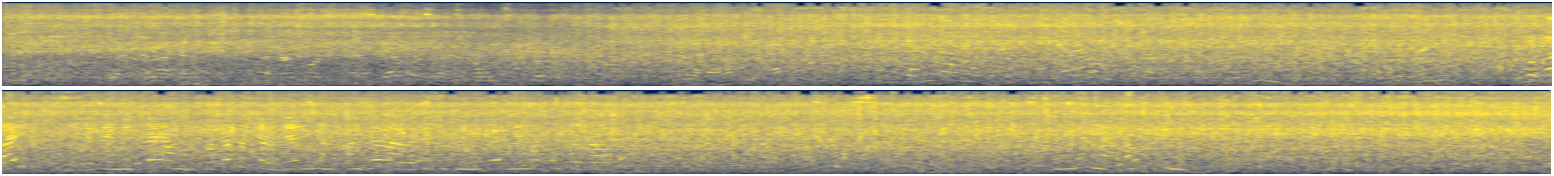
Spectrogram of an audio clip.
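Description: A river flows steadily beside dense forest, its continuous broadband rush of water holding an even level throughout, with no distinct events standing out from the wash.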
